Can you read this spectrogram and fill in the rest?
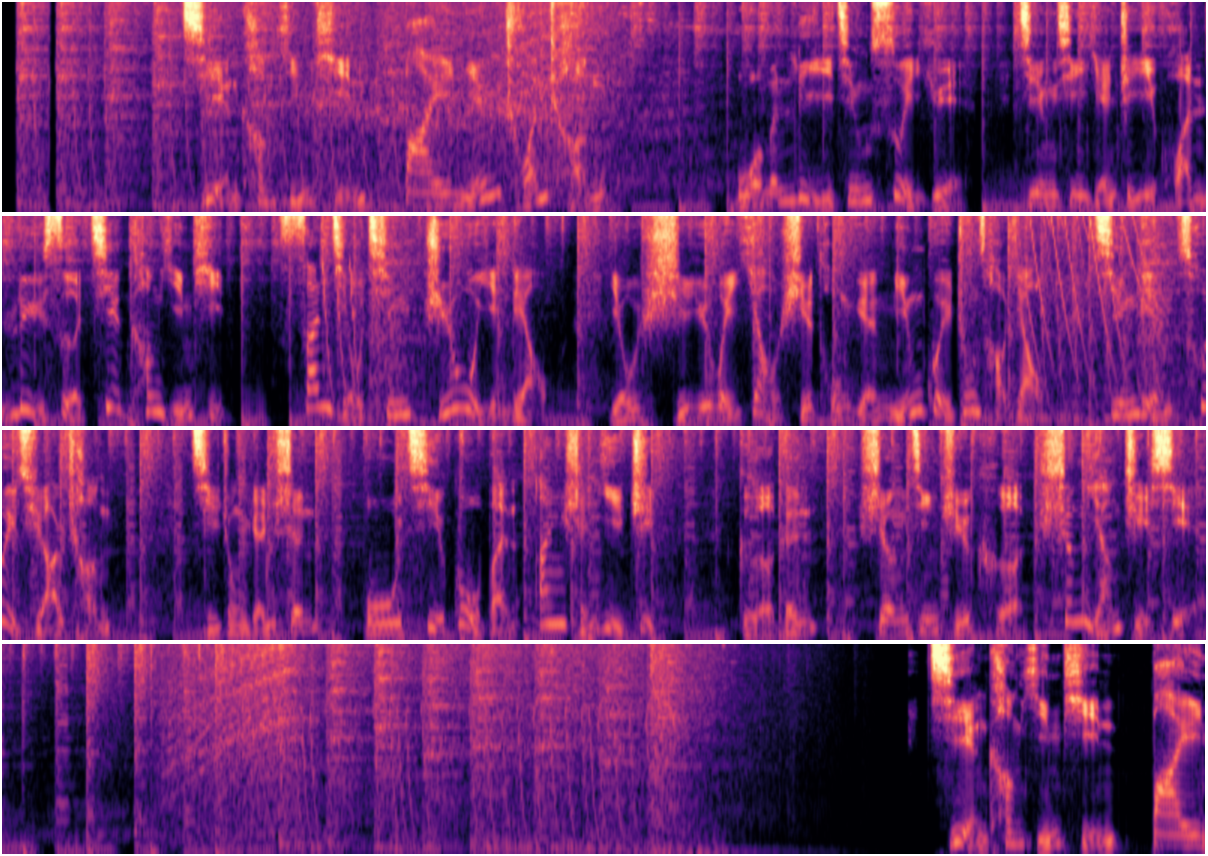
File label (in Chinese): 男 广告 激情 植物饮料广告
